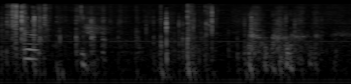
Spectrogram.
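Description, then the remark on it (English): Wrapping paper on a heavy package is ripped and crumpled in a busy run of crackling, crinkling bursts and sharp tearing rasps that keep going steadily for a few seconds. “I have to kind of rip that paper.”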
